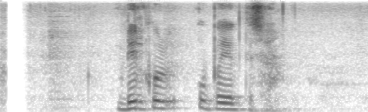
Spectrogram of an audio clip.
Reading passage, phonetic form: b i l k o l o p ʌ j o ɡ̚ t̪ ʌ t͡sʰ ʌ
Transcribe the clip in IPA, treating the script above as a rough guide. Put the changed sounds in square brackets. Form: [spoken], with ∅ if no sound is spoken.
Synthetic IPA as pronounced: b i l k [u] l [u] p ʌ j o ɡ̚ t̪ ʌ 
